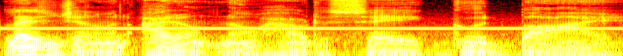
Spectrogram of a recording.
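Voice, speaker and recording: An actor playing a flamboyant, grandiose variety show announcer in a theatrical old-time ringmaster style. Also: male voice, very deep voice, moderate pace, background noise. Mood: solemn farewell. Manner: grandiose, dramatic, sweeping. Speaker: stage show host.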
